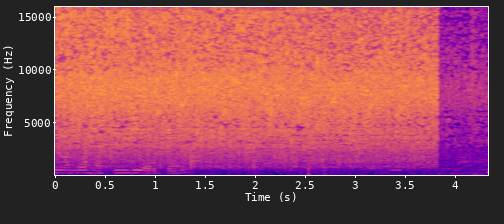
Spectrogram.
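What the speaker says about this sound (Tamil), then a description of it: "இப்போ நம்ம எடுத்து வச்சிருக்க தக்காளியை போட்டுக்கலாம்" Tomatoes fry in a pan with shallots and garlic for a ladies finger puli kulambu, making a loud, steady hiss and sizzle that runs throughout and drops abruptly quieter near the end.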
